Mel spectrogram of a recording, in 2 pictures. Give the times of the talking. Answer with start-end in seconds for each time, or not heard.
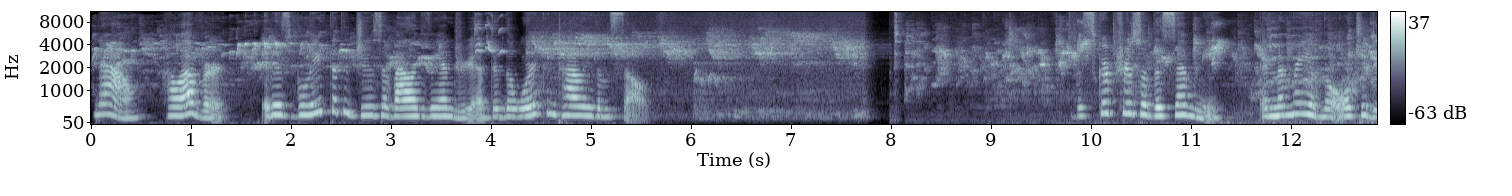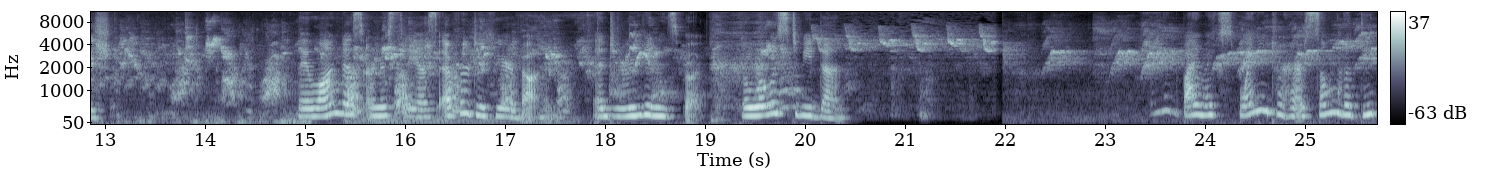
0.0-5.5, 9.8-13.2, 14.9-20.4, 23.4-25.6.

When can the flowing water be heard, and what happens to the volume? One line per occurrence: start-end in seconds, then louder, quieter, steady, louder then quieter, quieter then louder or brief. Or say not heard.
not heard.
